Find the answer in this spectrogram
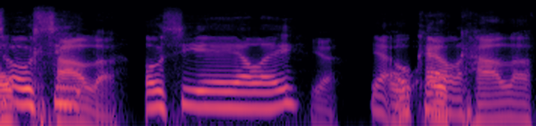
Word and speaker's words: Ocala: Ocala. Did I say it right? Ocala. Oh, I didn't say it right. It's Ocala.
